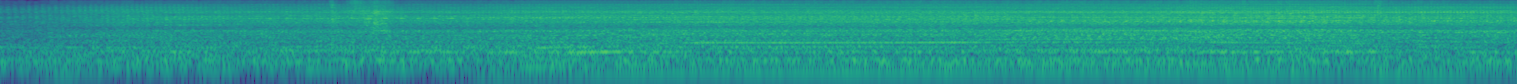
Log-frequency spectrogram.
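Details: Ford Figo Aspire engine idling with a fast, fairly even ticking about three to four per second over a hissy running sound; knock-type noise, cause unclear.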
